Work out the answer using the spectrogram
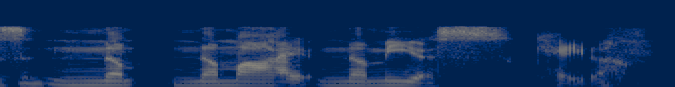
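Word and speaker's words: Neemias Queta: It is Nemias Keita. Apparently, that's how it's said. At least that's what they said on the broadcast.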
